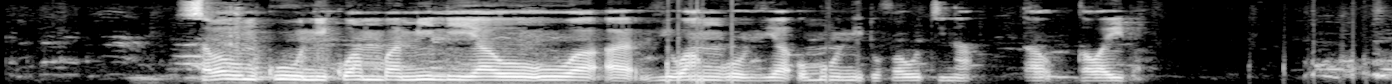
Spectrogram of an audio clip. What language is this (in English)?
Swahili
